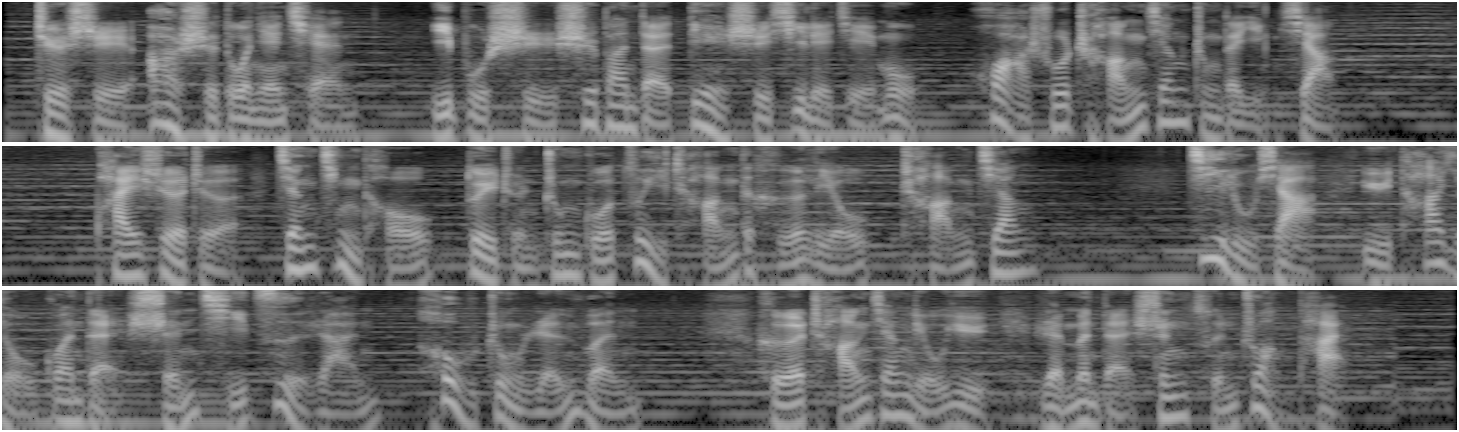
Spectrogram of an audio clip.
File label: Mandarin M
